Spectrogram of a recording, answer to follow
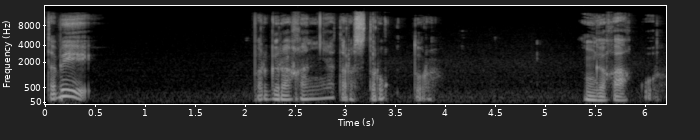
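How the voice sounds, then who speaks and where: A young man performing an ASMR roleplay monologue in casual slangy speech, tense and hushed at times, close to the mic. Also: mid-range voice, lively intonation, drawn-out words, husky. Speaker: voice actor.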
